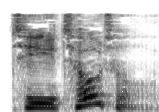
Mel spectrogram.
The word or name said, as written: teetotal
